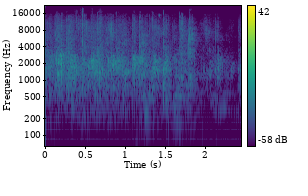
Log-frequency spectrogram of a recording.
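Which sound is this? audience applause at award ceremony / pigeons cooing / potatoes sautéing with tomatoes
audience applause at award ceremony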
